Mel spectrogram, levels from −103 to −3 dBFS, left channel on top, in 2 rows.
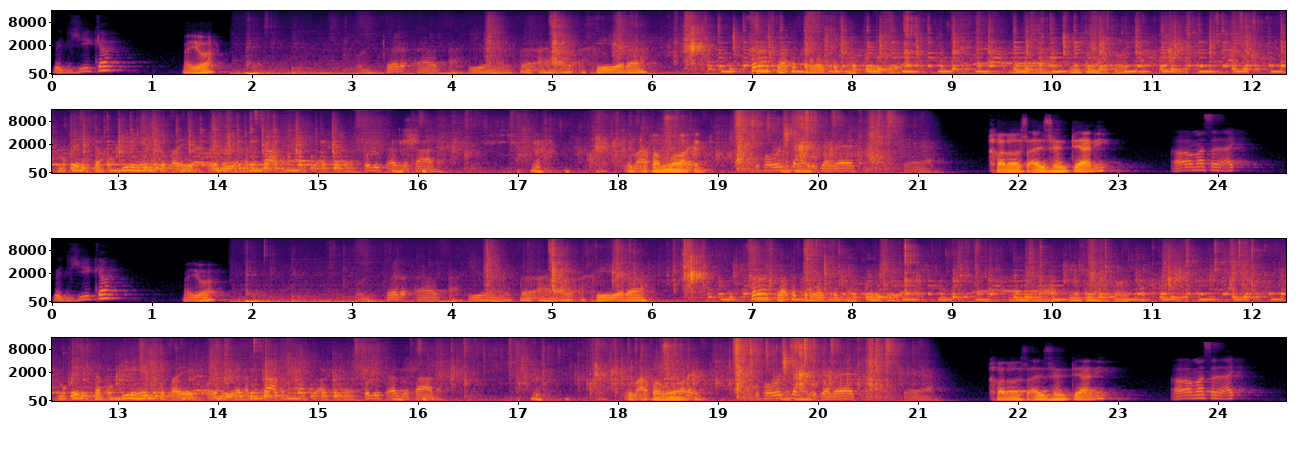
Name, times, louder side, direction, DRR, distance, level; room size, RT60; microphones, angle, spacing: voice 1, 0.0-0.6 3.0-6.0 6.9-8.6 9.6-11.1 12.4-16.2 18.0-18.8 19.3-21.2 23.5-24.2, right 1 dB, 10° right, 0.4 m, -33 dB
voice 2, 1.3-1.7 15.7-16.0 16.9-17.4 17.7-18.9 19.6-20.0 21.7-22.9, left 4 dB, 50° left, 0.5 m, -28 dB
sound 1, 1.8-21.1, right 2 dB, 60° right, 3.6 m, -38 dB
sound 2, 6.5-15.3, left 2 dB, 70° left, 1.9 m, -32 dB
14.0 x 11.5 x 3.1 m
head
